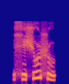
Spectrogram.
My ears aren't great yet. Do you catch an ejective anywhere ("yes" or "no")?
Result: no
